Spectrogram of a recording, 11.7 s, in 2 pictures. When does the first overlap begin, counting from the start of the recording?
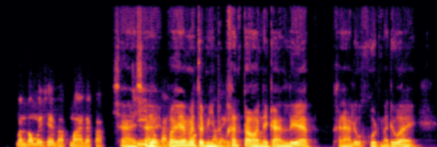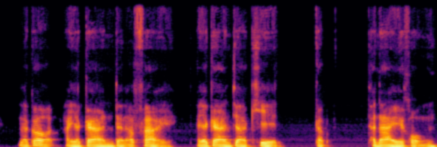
1.8 s

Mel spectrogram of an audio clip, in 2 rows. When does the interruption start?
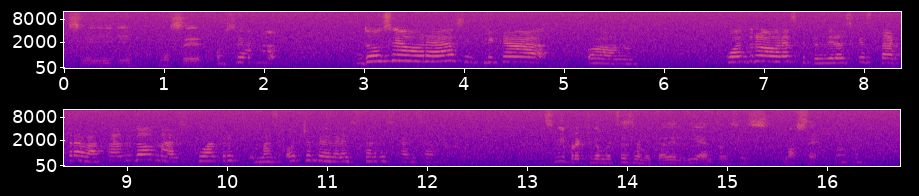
none

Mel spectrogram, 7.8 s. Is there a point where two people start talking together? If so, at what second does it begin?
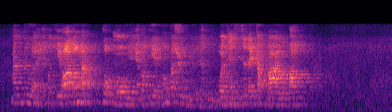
none

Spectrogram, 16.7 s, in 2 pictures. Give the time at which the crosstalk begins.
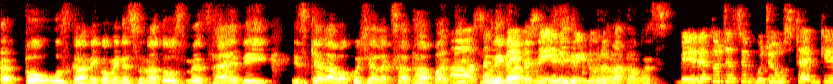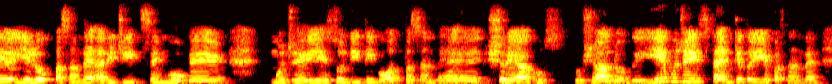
4.5 s

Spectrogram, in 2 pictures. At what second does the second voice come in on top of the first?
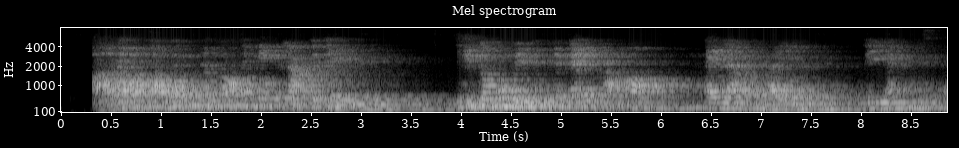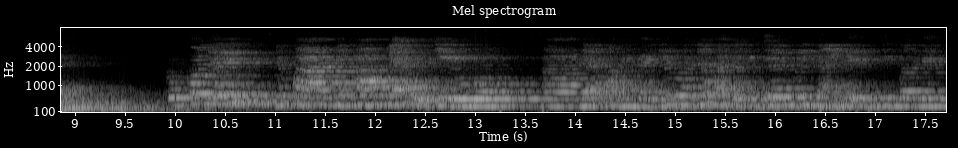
none

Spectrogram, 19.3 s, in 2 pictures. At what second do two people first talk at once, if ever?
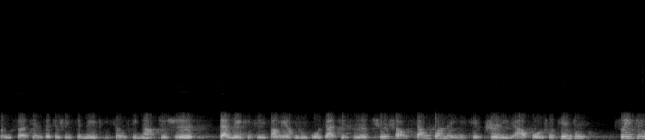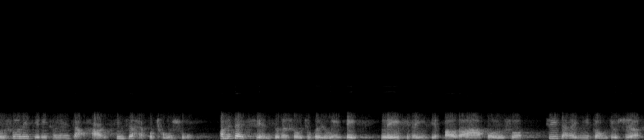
none

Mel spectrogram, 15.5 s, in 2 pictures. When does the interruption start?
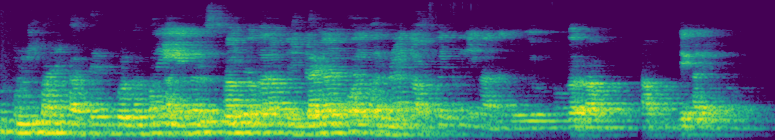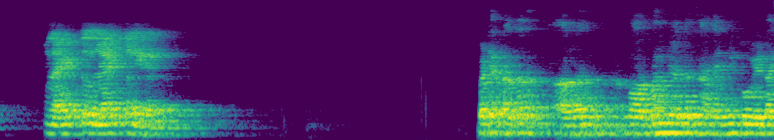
1.5 s

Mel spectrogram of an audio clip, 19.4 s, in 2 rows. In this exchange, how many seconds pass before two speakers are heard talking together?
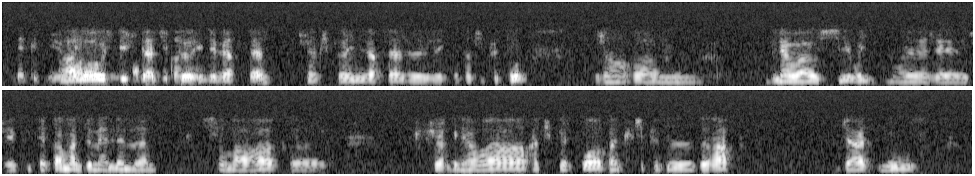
0.6 s

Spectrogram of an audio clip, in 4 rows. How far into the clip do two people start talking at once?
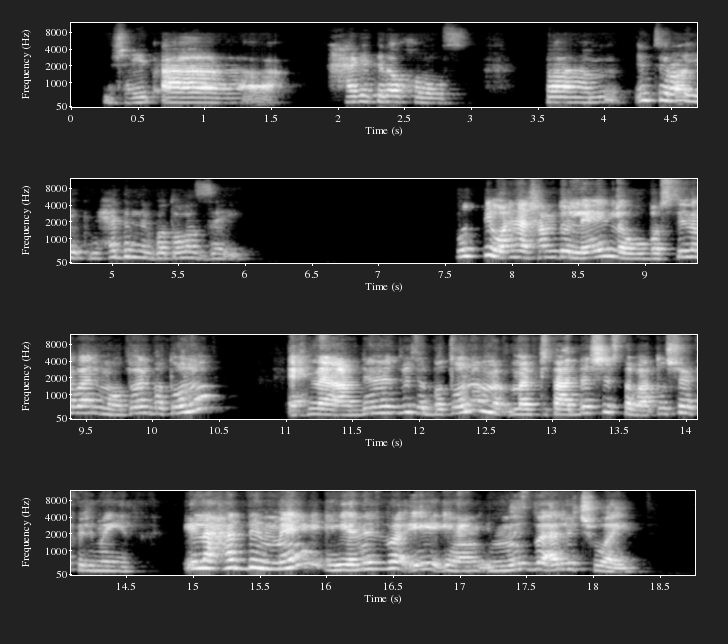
none

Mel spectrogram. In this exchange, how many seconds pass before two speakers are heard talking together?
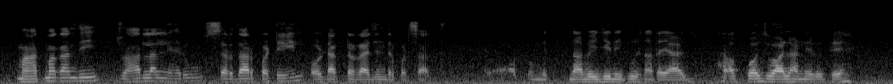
none

